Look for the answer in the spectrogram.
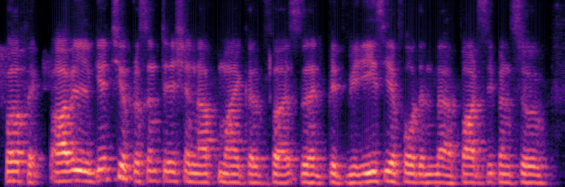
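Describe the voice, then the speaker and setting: A man's voice: mid-range voice, steady tone, a little fast, darkish tone, poor audio. A man hosting a webinar, introducing his guest and handling the slides in a polite, brief way. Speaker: webinar host.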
